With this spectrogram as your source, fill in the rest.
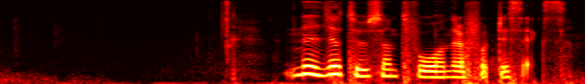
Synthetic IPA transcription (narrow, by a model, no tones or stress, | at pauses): niːʊt̪ʰʉ̟ːsənt̪ʰv̥oːhɵnd̪ɾafœʈːɪsɛ̰ks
